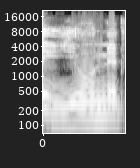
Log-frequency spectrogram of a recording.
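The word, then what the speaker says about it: unit: इस तरह से अनीक नहीं यूनिक, इस तरह से यूनिट पढ़ेंगे, अनिट नहीं।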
